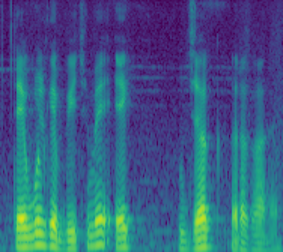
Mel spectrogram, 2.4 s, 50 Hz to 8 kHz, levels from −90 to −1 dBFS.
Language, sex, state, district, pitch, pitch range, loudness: Hindi, male, Bihar, Gaya, 110 Hz, 100-115 Hz, -18 LUFS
